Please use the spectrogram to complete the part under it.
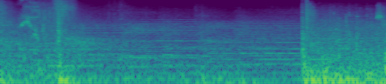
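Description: Confringo blast spell in the Hogwarts Legacy video game, sharp impact bursts with a crashing boom near the start and another hard hit around three seconds, over a rumbling game background.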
